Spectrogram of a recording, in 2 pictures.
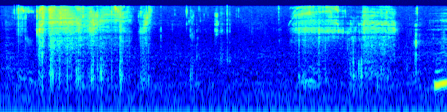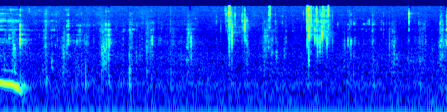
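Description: Close-miked biting and chewing on a soy-glazed grilled chicken drumstick, with scattered small clicks and soft noisy mouth sounds. A short hummed "mm" a bit before halfway is the loudest sound.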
